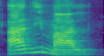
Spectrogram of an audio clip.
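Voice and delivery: animal said the French way, nasal-free a-ni-mal; French pronunciation. Shown as a demonstration. Teacher demonstrating animal in French. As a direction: say animal as in French, oral vowels. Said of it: "claro que não fica animal".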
